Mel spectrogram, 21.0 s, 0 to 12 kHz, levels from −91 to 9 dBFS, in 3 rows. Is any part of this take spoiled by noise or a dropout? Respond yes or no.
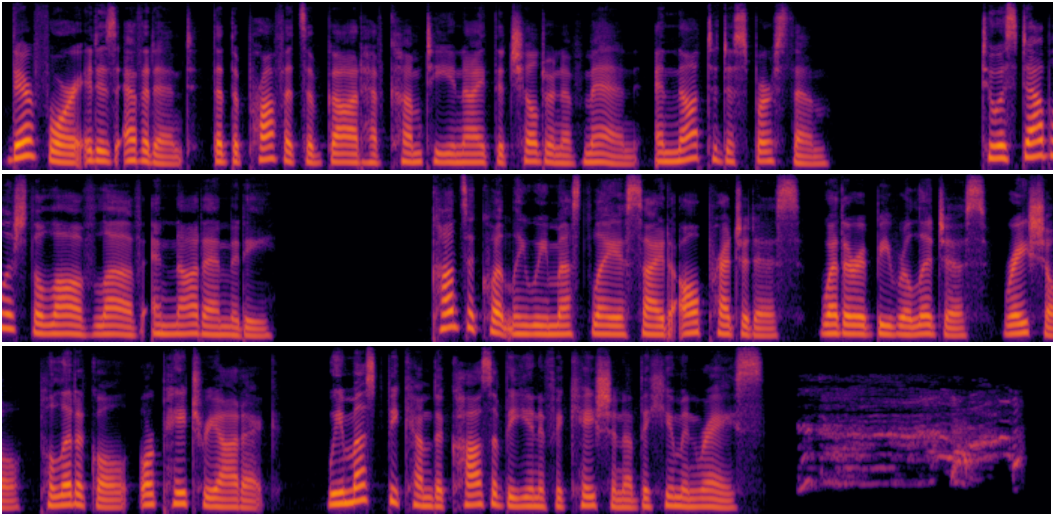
yes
